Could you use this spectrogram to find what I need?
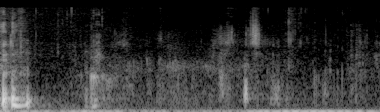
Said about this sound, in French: Je m'engage en croquant dans ce citron.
